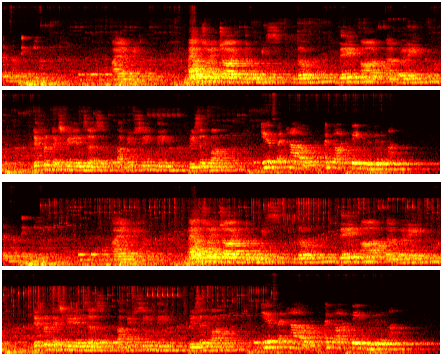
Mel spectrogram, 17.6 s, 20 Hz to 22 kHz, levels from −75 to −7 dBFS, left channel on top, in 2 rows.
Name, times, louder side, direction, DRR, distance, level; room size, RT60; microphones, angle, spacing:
voice 1, 0.3-0.7 2.3-2.4 3.6-4.0 14.0-14.9 15.2-16.6, equal, 60° left, -2 dB, 0.6 m, -24 dB
sound 1, 0.7-14.3, right 4 dB, 75° right, 0.3 m, -38 dB
voice 2, 1.8-2.9 3.3-8.6 9.3-10.8 11.1-12.2 12.5-13.4, equal, 10° left, -4 dB, 0.3 m, -26 dB
2.6 x 2.4 x 4.2 m, 2.3 s
head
